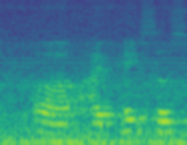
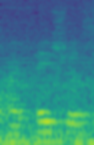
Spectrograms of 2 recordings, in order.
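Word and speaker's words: Hippasus: Well, a person by the name of Hypasus, or Hypatius, sometimes you'll hear it pronounced, was working on this idea of the diagonal of a square with side length 1.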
